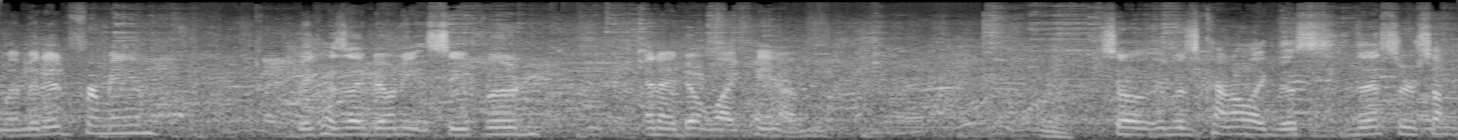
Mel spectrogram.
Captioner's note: crowd chattering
